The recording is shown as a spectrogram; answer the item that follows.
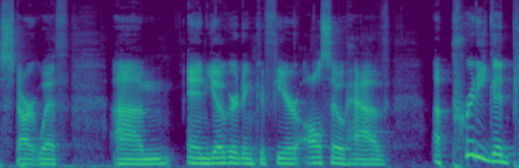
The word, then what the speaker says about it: kefir: which you might call kefir. I learned that I was pronouncing that wrong. It is kefir, or a mixture of yogurt and water.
